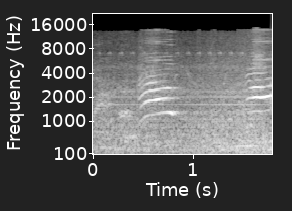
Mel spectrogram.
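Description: A cat stuck high atop a utility pole for days meows loudly and repeatedly, two drawn-out rising cries standing out over an open outdoor background with faint voices.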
